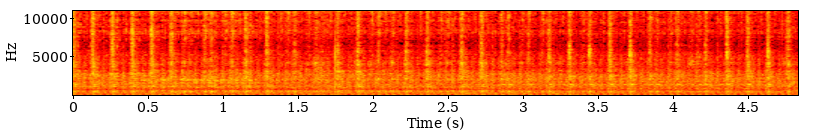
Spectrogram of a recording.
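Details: Honda NSR150RR two-stroke after rebuild of a blown engine (new aftermarket cylinder, seals, some clutch plates, NPro carburettor): steady idle with quick, even crackle, no knocking or rattle, running smooth and healthy.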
